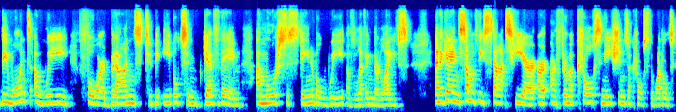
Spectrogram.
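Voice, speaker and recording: Fairly even in intonation, a woman talks at a fairly slow pace with a medium pitch. She has a Scottish accent. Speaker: beauty industry speaker. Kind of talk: webinar presentation. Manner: clear, deliberately careful.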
